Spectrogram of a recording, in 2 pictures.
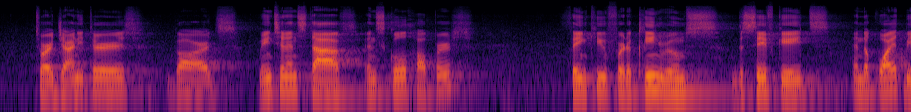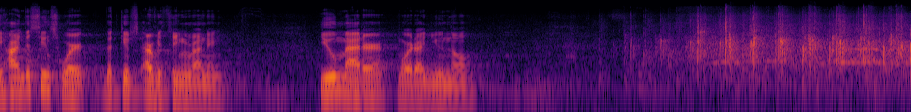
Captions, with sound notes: To our janitors, guards, maintenance staff and school helpers. Thank you for the clean rooms, the safe gates, and the quiet, behind the scenes work that keeps everything running. You matter more than you know. [applause]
